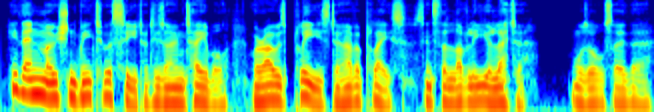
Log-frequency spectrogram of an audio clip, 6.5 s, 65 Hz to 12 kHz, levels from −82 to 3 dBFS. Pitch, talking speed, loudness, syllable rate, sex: 110 Hz, 240 wpm, -17 LUFS, 6.6 syllables/s, male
